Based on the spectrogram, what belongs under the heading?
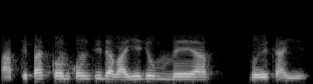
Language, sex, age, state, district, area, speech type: Hindi, male, 18-30, Rajasthan, Bharatpur, rural, conversation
